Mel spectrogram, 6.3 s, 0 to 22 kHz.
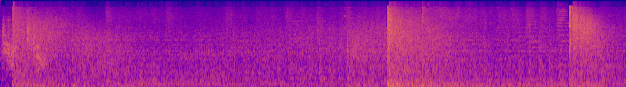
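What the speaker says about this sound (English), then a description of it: "SU-76s are going to bombard this anti-tank gun position again." Artillery shells from SU-76 self-propelled guns bombard an anti-tank gun position in a war video game, a continuous rumbling barrage with two sharper, louder blasts landing toward the end.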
